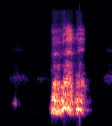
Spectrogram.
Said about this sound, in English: My dogs didn't even flinch. Harley's barking. Oh, someone's doing fireworks across the street. Ah, that'll do it.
